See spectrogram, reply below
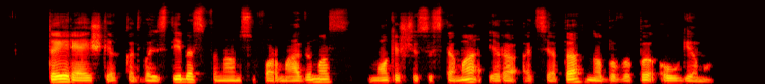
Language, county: Lithuanian, Klaipėda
